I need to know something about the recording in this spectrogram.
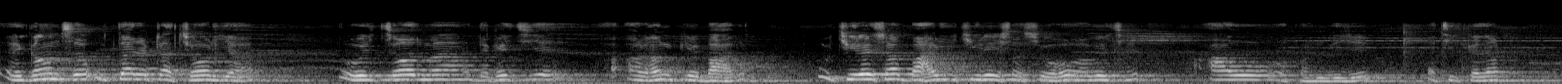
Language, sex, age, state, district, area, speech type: Maithili, male, 60+, Bihar, Supaul, rural, spontaneous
